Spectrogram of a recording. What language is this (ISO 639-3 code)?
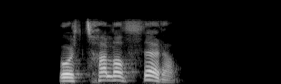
kab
